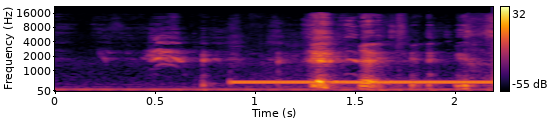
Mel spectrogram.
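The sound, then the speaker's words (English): Telephone ringback tone while a caller waits for someone to answer. A low hum comes first, then a steady, unbroken tone that continues to the end. “He's probably debating if he should pick up.”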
